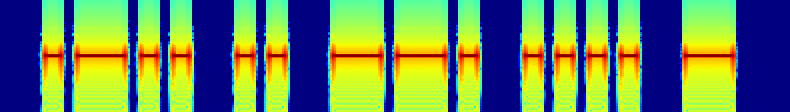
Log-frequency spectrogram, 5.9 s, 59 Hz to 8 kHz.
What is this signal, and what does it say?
Morse code, heard as a keyed tone, about 10 wpm, 700 Hz. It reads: LIGHT
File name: Book One / 01-Chapter 1 - 10 WPM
